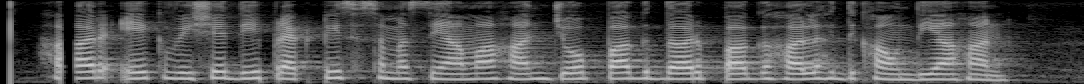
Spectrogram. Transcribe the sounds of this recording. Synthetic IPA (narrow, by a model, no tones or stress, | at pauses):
həɾɪkʋɪʃeːd̪iːpɾɛːkʈiːsːəməsjaːʋãːɦənd͡ʒoːpəɡd̪əɾpəɡɦəld̪ɪkʰaːʊ̃nd̪ijãːɦən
